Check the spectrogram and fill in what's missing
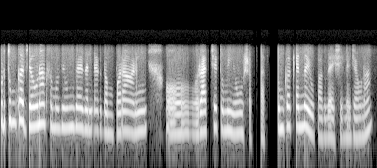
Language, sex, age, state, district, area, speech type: Goan Konkani, female, 30-45, Goa, Canacona, rural, conversation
